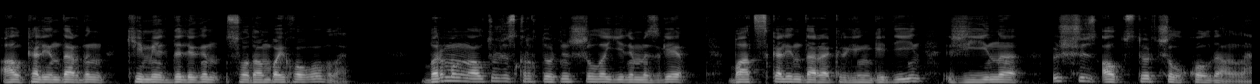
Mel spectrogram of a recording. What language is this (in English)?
Kazakh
